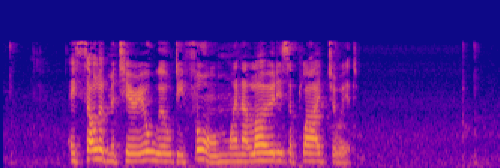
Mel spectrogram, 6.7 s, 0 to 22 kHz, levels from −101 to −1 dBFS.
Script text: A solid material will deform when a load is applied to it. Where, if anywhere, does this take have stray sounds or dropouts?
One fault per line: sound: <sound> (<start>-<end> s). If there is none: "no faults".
no faults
